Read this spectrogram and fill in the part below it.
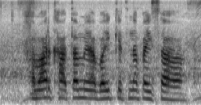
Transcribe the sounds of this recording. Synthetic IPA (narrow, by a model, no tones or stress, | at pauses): həmaɾkʰat̪ameəbəikɪt̪napəɪsaɦɛ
